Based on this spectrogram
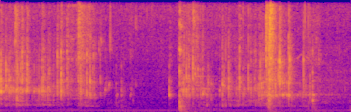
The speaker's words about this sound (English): So I'm going to have you strain. So we've stirred this cocktail because it's all spirits.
